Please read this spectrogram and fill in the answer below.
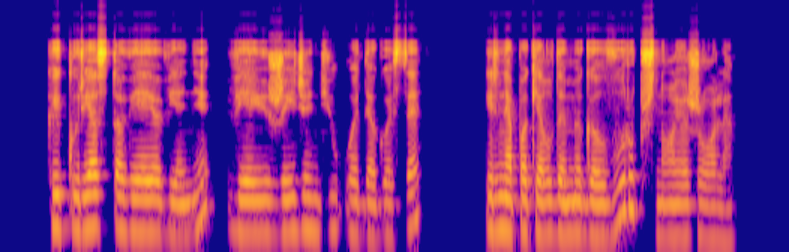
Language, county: Lithuanian, Utena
